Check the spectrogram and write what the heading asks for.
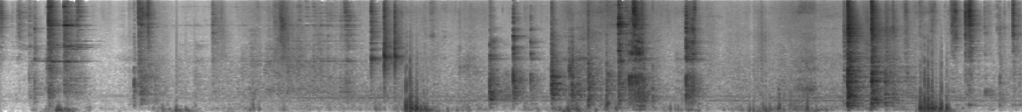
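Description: Irregular clinks and knocks of glass mason jars and metal being handled. Near the end a jar is set down into a stainless steel pot.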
